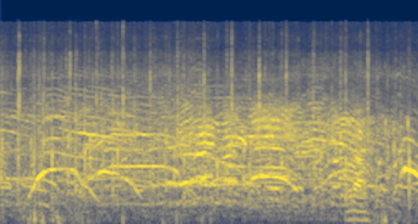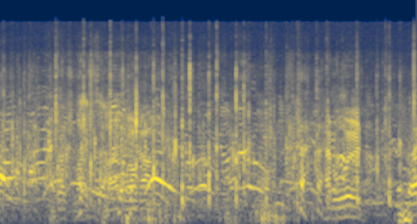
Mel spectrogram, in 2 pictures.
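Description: A small crowd claps and applauds outdoors.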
